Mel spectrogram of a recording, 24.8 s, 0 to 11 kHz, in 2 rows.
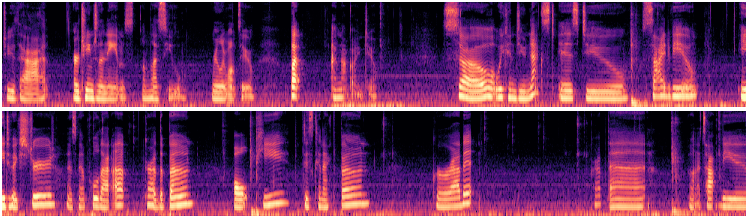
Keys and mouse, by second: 0.9-4.6 right drag, 4.6 middle click, 5.5 middle click, 10.5 KP_3, 12.4 e, 14.5-16.6 drag, 16.6 alt+p, 17.5-18.8 drag, 18.8 g, 20.8-22.2 drag, 22.0 g, 23.2 middle click, 23.6 KP_7, 24.5-24.8 middle drag.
